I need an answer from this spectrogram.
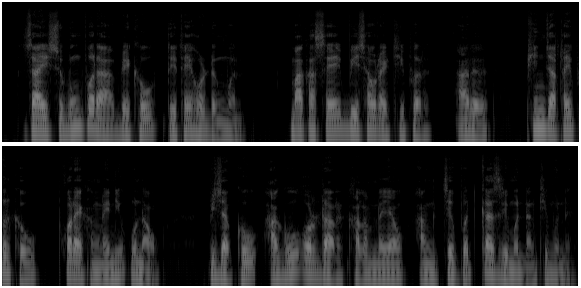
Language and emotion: Bodo, disgusted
